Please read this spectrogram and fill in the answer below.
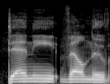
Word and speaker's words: Denis Villeneuve: Okay, yes, I believe directed by Denis Villeneuve, I believe is how you pronounce it.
